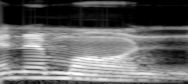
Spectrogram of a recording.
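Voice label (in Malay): "anemon", Malay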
